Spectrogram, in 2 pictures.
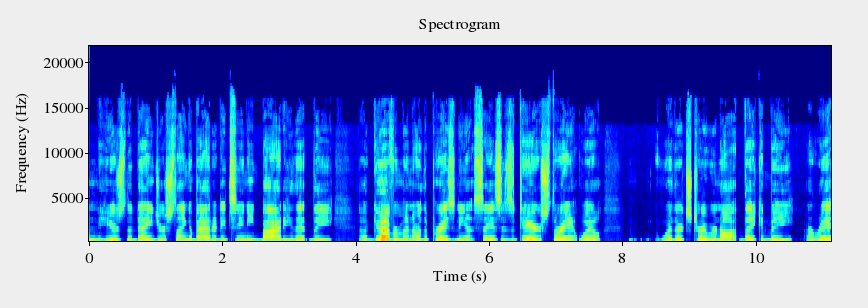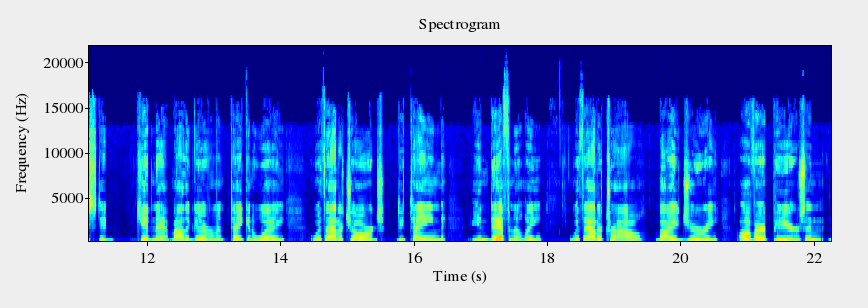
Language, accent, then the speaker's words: English; United States; the freedoms that we have as Americans sets us apart from China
